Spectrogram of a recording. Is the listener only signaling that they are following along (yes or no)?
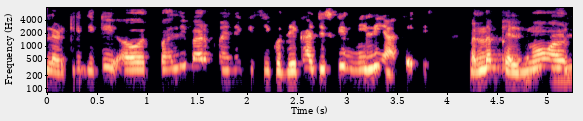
yes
